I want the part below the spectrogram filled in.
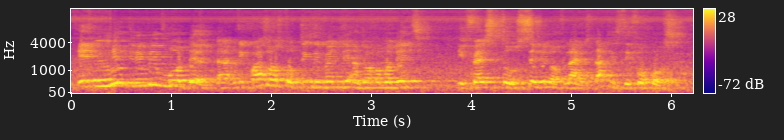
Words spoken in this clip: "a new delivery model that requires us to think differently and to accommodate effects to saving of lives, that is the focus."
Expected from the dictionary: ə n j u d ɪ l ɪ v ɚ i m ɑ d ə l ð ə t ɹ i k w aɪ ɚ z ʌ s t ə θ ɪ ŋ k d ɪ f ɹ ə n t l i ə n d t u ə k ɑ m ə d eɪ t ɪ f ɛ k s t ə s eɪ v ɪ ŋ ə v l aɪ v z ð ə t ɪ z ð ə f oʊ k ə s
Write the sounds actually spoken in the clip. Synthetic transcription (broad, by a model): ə n j u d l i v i m ɑ d ə l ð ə t ɹ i k w aɪ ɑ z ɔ s t ə t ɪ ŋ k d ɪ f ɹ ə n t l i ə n t u ə k ɑ m ə d eɪ t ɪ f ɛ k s t ə s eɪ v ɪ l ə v l aɪ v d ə t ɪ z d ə f oʊ k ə s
